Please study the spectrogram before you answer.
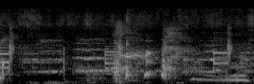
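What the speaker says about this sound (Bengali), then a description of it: "কথা বলতে বলতে না কাশি পেয়ে যায়" A person coughs several short, dry times in quick bursts while speaking, with voiced sounds between the coughs at close range.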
